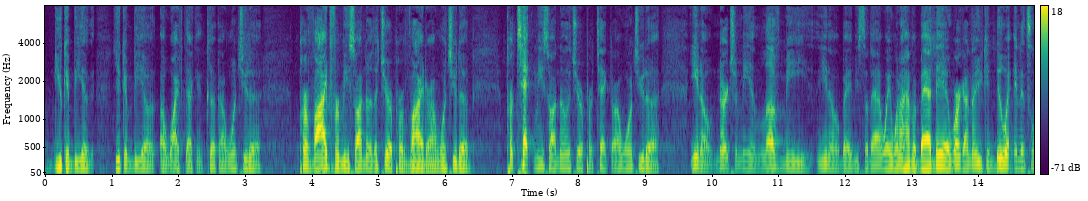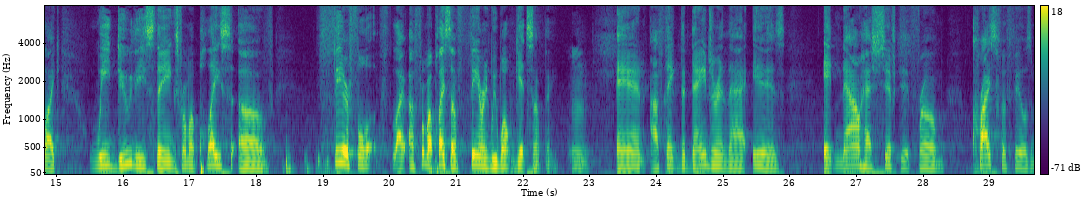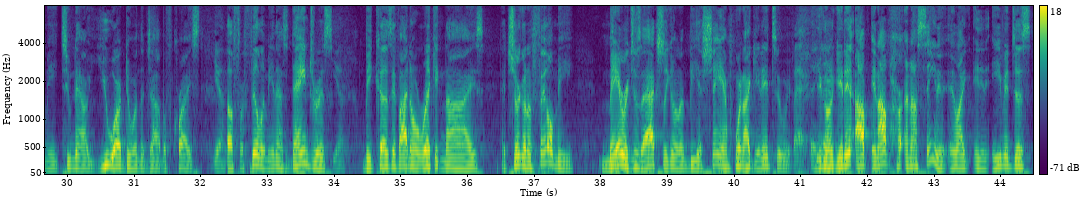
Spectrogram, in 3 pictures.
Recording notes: sit down with the live studio audience and have a conversation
